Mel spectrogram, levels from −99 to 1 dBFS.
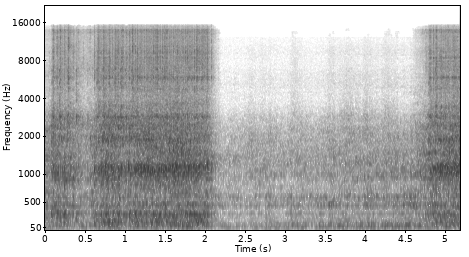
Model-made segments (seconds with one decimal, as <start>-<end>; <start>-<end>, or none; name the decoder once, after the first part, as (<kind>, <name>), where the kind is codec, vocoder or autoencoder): none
